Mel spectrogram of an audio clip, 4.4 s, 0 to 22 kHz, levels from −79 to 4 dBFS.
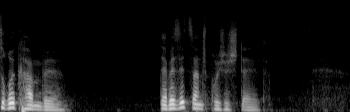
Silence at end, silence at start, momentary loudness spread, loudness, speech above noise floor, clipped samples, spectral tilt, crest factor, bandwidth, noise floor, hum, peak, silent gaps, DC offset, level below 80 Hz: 1.15 s; 0 s; 16 LU; -19 LUFS; 53 dB; under 0.1%; -10 dB/octave; 18 dB; 8 kHz; -71 dBFS; none; -2 dBFS; none; under 0.1%; -40 dBFS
